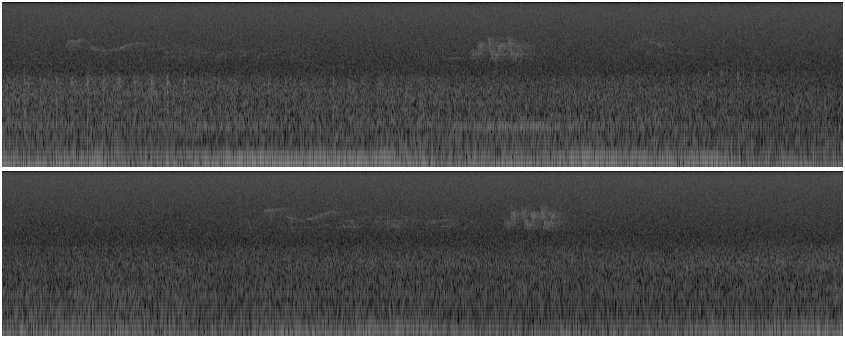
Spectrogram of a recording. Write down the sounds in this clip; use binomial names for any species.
Contopus virens, Geothlypis philadelphia, Turdus migratorius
